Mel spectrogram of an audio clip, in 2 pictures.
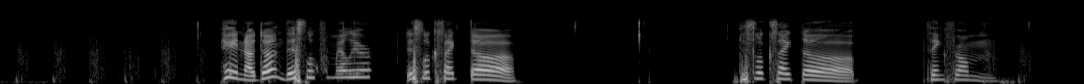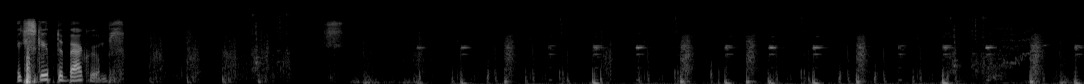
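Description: Footsteps walk steadily across a floor.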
